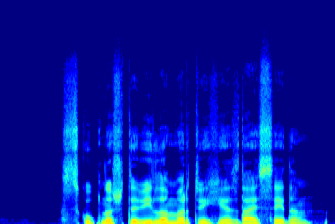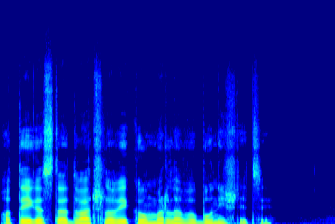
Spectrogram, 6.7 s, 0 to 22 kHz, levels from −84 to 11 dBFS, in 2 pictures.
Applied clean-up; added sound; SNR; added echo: none; none; none; none.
